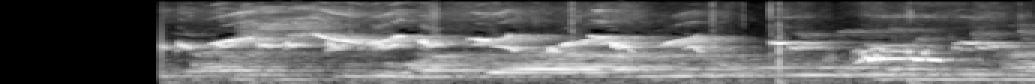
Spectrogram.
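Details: Songbirds at a noisy, crowded bird singing contest in Indonesia: bright, fast warbled phrases with rising and falling whistles, continuous after a brief silence at the start, over a steady low hum and crowd background.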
